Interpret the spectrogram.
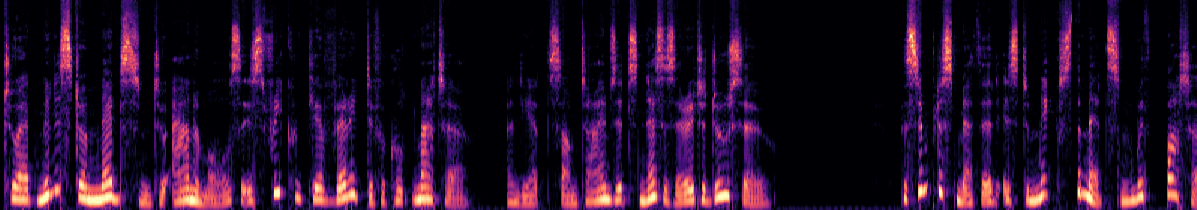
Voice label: Female speech English Mono output noised; 3bit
